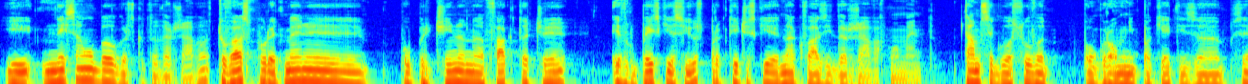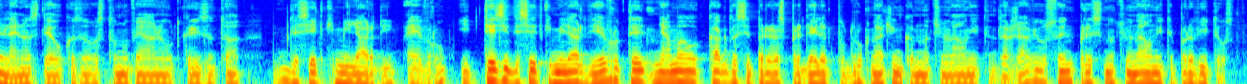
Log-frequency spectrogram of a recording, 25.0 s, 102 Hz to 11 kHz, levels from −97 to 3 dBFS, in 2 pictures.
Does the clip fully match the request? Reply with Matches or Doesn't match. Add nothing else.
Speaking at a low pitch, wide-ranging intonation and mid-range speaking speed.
Doesn't match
